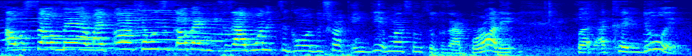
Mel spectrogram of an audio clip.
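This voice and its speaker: A woman chatting casually as a vlog co-host, informal, slangy and expressive in the way she talks. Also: sits high, brisk, reverberant, crowd noise. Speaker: vlog co-host, trucker's wife. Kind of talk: casual chat.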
